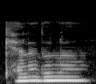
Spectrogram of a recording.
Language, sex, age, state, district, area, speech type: Bengali, male, 18-30, West Bengal, Murshidabad, urban, spontaneous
